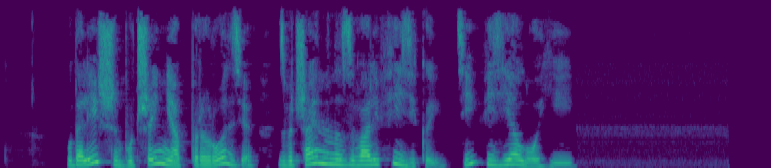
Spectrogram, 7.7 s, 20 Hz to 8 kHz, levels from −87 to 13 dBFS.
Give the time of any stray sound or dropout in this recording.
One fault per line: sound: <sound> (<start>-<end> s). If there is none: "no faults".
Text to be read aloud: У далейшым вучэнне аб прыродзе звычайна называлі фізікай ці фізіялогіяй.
no faults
